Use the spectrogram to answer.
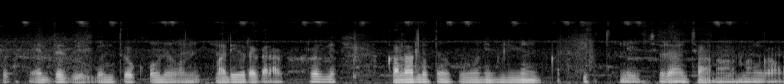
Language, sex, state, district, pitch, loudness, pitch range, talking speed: Telugu, male, Andhra Pradesh, Sri Satya Sai, 105 Hz, -23 LUFS, 100-110 Hz, 100 wpm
